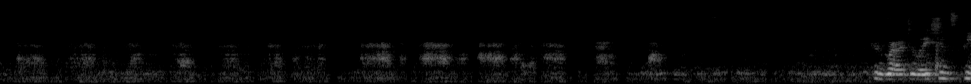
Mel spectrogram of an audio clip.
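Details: Boxer rescue dog (over a hundred pounds) snoring, presented at a rescue dog show: fast, steady run of noisy rough snoring breaths, about three a second; background voices at the end.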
